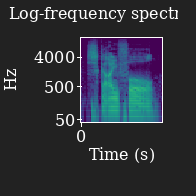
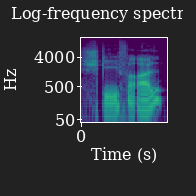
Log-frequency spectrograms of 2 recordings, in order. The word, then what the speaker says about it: Skyfall: an English word, and it's actually from Swedish, Skyfall. Or I think a proper Swedish pronunciation might be Skyfall.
